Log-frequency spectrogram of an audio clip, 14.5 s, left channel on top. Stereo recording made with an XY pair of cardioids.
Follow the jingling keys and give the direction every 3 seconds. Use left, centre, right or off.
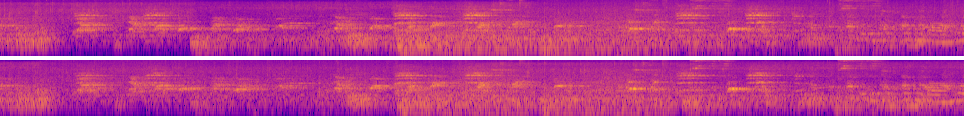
off, left, left, right, right.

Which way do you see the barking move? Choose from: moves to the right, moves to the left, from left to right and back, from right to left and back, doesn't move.
from left to right and back.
